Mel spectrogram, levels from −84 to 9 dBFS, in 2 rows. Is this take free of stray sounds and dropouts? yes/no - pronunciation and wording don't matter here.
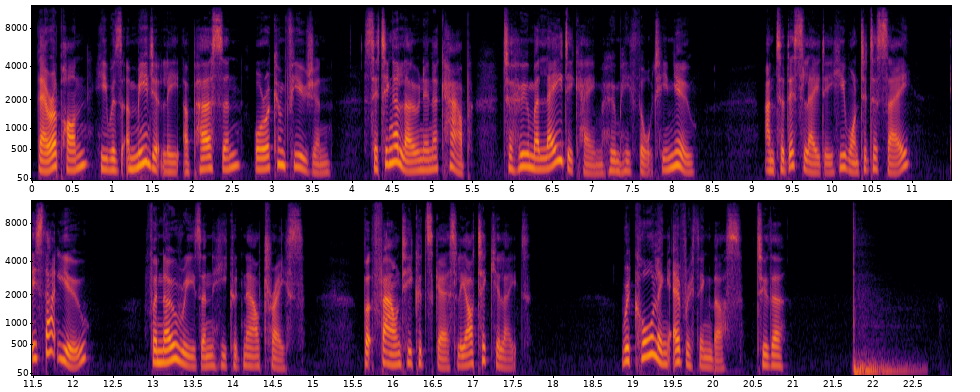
no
